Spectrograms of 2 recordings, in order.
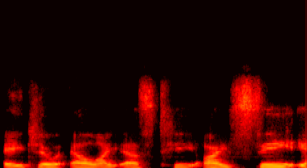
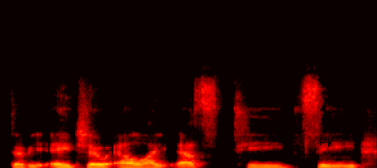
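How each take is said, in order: First: "H O L I S T I C" spelled out one letter at a time, ending on a rise. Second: "W H O L I S T C" spelled out letter by letter, starting on W, ending on a fall. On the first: Speaker spells holistic for the congregation, letter by letter. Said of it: "much more holistic, H O L I S T I C". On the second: Speaker spells the other wholistic for the congregation, letter by letter. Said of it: "and holistic, W H O L I S T C". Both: Shown as a demonstration.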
